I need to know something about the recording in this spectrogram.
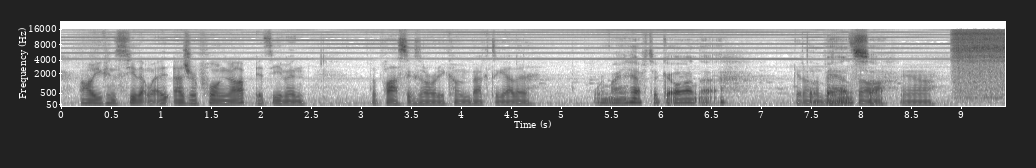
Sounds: Speech

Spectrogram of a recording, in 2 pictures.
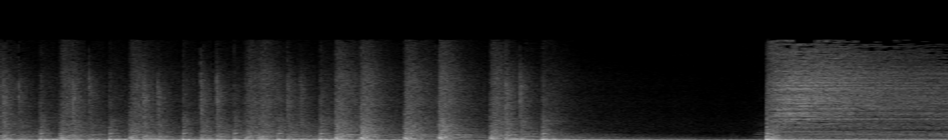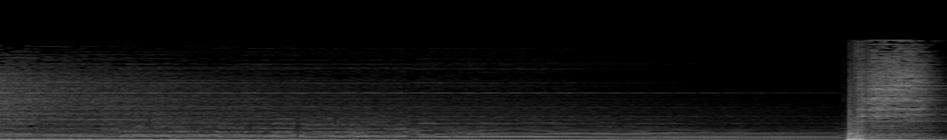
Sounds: Music, Drum roll

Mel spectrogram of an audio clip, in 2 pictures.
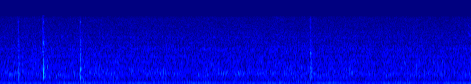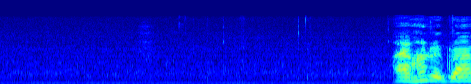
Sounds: Speech

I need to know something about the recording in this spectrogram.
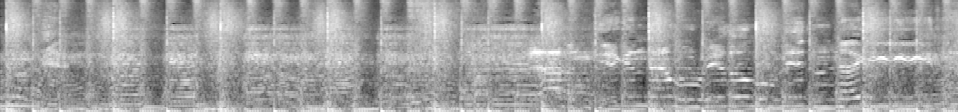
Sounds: Music

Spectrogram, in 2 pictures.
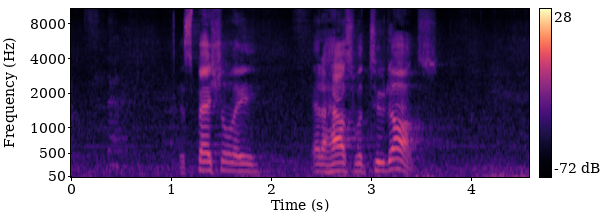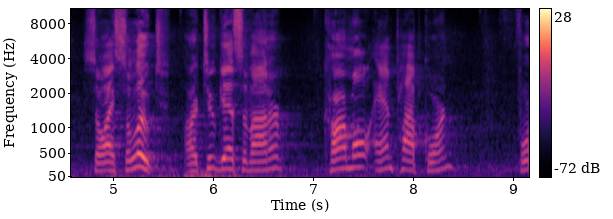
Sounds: Speech

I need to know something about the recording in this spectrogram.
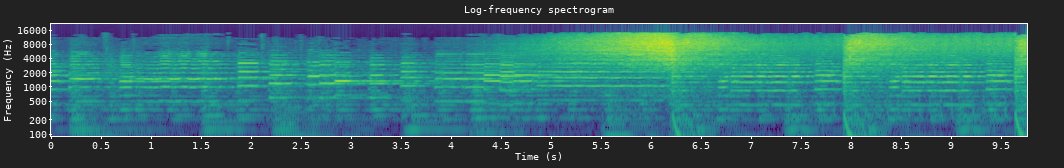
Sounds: Music, Techno, Electronic music

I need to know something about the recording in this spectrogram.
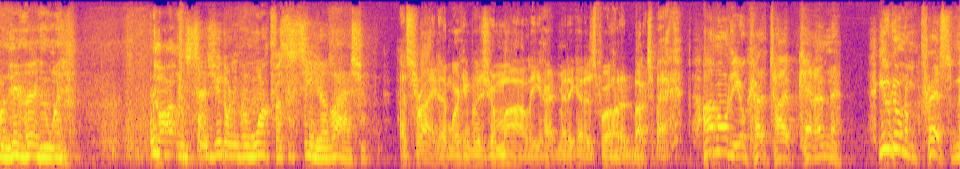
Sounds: Speech

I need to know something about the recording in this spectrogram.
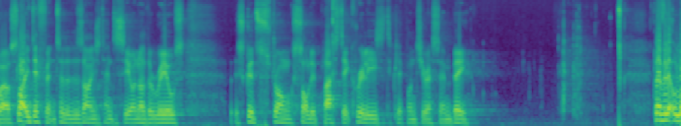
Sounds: Speech

